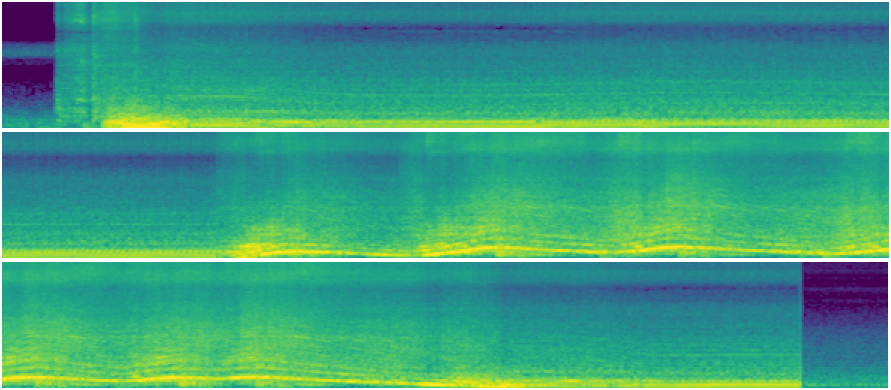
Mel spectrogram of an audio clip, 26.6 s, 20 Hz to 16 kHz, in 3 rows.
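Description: Peugeot 206 petrol engine heard through its aftermarket Tornado cold air intake: it comes in with a brief flare about a second in, idles steadily, then is revved up and down about five times before settling back to idle. The sound cuts off suddenly near the end.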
